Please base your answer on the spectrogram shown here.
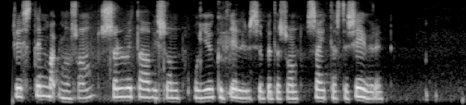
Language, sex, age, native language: Icelandic, female, 18-19, Icelandic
